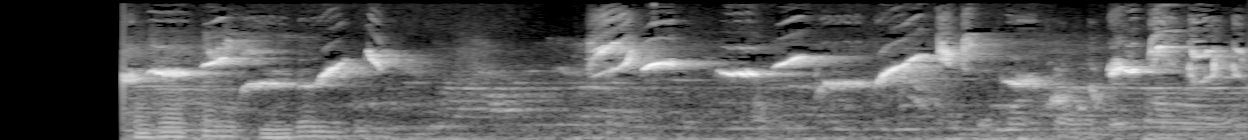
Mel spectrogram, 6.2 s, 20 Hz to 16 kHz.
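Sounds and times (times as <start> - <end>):
Oriental magpie-robin singing clear varied whistled notes: 0.6 - 2.2, 2.8 - 6.2.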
